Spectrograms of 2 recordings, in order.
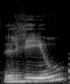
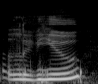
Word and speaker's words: Lviv: Just make sure there's no F at the end, but just a short U. The same with Kharkiv, Lviv. It's the same thing. It's the final V becomes a bit a short non-syllable forming U.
